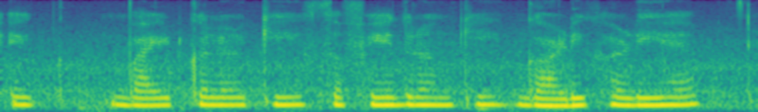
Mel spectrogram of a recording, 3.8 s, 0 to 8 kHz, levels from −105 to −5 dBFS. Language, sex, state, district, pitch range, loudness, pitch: Hindi, female, Haryana, Rohtak, 195-205 Hz, -13 LUFS, 200 Hz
